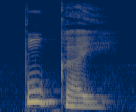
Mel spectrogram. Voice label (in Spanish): "soplar", Quechua Chanka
